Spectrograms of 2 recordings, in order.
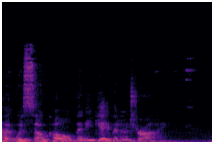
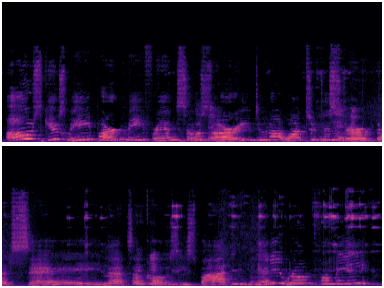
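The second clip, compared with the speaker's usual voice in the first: very high, fluttery apologetic voice; fussy polite hedgehog; 11 semitones higher, 5 dB louder than usual. Acted.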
